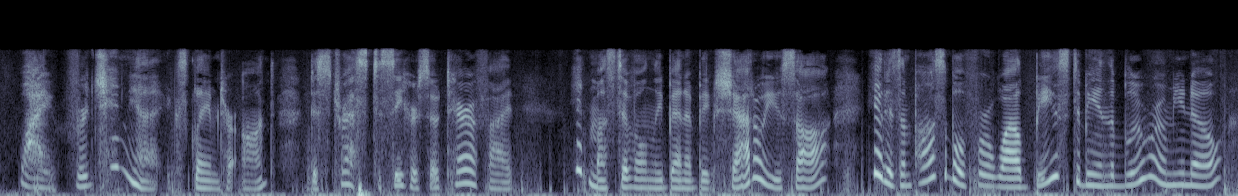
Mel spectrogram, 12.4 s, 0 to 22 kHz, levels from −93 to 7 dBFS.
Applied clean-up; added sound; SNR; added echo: none; Walk, footsteps; 14 dB; none.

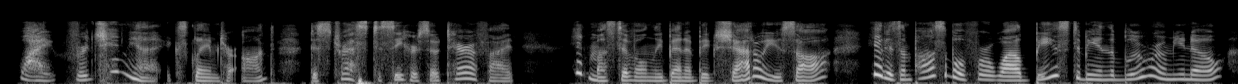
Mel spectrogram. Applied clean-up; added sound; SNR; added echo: none; none; none; none.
